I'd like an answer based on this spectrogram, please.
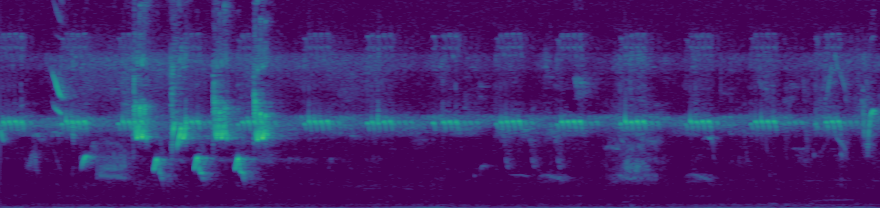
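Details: Crickets chirping at night near a sunflower field: a high, rapidly pulsed chirping continues throughout, overlaid early by a burst of quick repeated bird twitters, with low rumbling noise beneath.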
